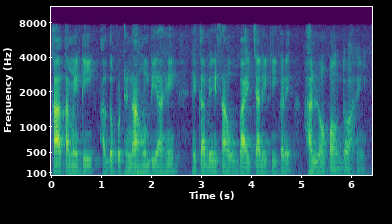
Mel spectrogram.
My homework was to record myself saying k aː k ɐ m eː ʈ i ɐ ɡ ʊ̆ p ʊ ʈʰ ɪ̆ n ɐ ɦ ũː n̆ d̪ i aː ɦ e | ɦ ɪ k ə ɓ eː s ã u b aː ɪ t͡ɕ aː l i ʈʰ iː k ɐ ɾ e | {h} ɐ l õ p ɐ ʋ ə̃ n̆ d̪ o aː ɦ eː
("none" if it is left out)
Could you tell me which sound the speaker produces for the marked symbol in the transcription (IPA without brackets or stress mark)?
h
